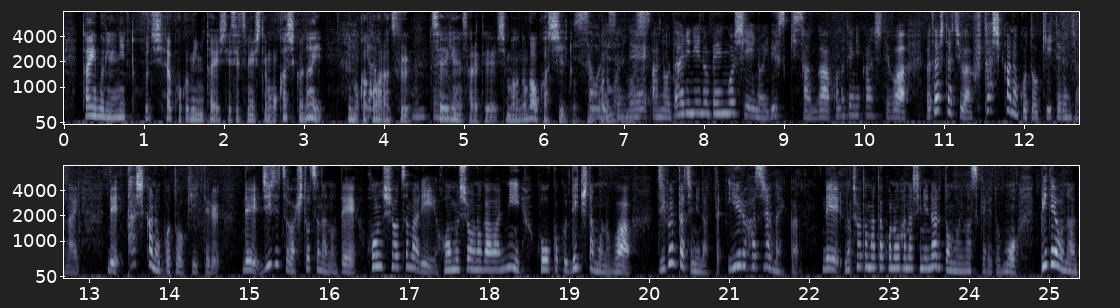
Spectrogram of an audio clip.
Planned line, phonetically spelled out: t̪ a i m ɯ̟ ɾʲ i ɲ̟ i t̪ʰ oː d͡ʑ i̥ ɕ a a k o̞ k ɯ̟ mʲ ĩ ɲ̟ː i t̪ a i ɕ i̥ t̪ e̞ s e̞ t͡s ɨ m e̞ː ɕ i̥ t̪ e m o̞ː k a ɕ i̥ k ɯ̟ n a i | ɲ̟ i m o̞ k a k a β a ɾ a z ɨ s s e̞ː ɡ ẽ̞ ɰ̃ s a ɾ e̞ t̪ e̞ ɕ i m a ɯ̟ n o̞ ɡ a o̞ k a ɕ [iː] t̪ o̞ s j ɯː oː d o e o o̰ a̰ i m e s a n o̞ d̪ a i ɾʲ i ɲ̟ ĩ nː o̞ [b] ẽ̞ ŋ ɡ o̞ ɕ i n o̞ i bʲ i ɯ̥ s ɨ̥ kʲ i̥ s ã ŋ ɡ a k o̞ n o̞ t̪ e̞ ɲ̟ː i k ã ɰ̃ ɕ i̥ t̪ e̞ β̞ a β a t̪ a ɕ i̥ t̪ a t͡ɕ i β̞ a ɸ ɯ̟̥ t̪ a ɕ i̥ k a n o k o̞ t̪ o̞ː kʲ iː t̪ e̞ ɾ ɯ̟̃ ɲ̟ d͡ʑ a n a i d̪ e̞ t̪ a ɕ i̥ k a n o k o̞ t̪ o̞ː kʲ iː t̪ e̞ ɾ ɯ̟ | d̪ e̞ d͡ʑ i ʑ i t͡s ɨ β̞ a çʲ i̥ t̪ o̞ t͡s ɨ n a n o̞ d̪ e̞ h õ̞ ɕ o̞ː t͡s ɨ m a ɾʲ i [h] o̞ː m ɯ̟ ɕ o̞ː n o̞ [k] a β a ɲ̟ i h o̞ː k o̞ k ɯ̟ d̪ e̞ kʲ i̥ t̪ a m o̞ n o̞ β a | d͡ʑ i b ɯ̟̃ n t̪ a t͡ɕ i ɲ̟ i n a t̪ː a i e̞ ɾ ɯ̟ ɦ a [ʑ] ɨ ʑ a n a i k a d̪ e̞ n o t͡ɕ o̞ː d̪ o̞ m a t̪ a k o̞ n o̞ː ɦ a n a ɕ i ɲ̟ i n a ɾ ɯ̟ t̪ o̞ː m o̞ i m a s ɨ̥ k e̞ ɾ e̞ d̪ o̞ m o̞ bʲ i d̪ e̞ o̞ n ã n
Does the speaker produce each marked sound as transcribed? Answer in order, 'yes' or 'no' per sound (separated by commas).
yes, yes, yes, no, no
